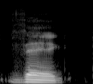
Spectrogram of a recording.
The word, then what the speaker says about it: Vegh: Well, my next one is a guy named, I think it's pronounced Vague, but I'm not exactly sure. It's Christian Vegh. It's V E G H. Okay. Is that how you would pronounce that? I would say vague, yeah.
